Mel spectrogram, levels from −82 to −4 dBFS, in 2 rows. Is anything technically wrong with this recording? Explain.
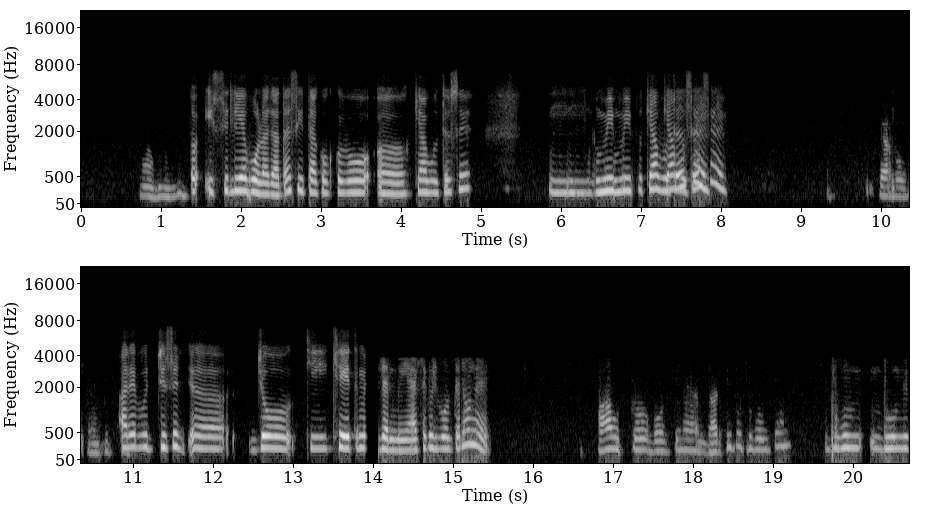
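Yes, there are three problems.

From 6.06 to 10.38 s there's a doubled audio track. A second, clean copy of the speech runs roughly a fifth of a second behind, about 5 dB quieter, with no room smear. It cuts in and out abruptly, likely from a slower second capture path getting mixed in.

At 13.88 s there's a handover gap. The call seems to switch networks, no speech frames arrive, and the voice dies off fast and leaves 180 ms of silence until 14.06 s. Whatever was said in that window is just gone.

Right after that, from 14.06 s to the end, there's a fallback to narrowband. Before this point the HD Voice path carries the upper band cleanly. Now nothing above 4 kHz survives, which fits a drop to an older codec along the lines of GSM full rate, so the voice turns duller and a bit rougher.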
